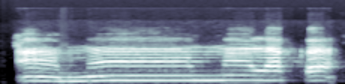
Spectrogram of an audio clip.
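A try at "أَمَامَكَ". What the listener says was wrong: Amamalaka mana? Nggak ada A. Enggak ada lamnya, ini bukan lam. Ini kap, tangkainya ke sini. Amamaka.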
